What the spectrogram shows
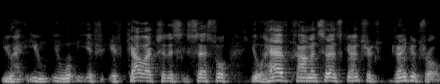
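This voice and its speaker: A man with a fairly high pitch and vocal fry, at a fairly quick pace against a quiet background. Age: 70s. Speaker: political activist. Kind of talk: public meeting discussion. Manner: halting, many repetitions.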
